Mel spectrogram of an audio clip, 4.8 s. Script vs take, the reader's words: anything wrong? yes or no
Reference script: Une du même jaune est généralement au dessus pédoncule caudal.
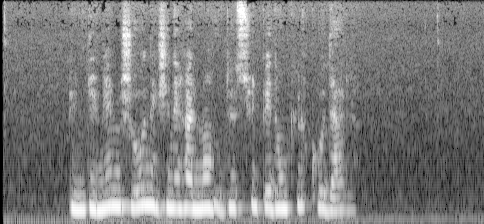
no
